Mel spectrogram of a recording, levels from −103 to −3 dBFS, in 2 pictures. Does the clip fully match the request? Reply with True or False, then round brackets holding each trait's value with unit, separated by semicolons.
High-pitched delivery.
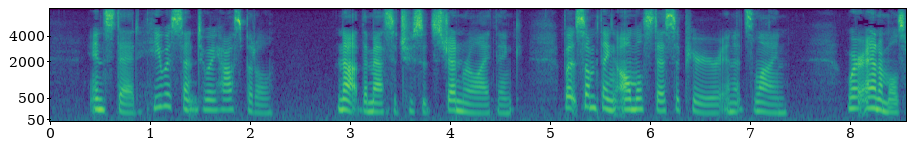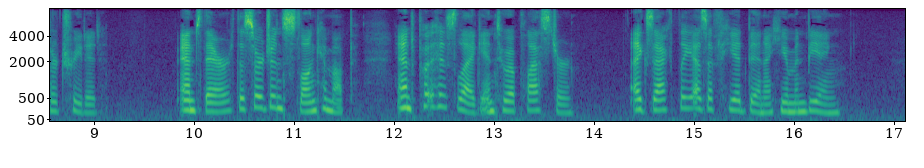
True (220 Hz)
